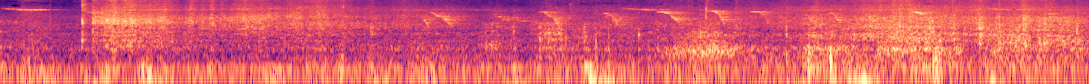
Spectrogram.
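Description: Faint forest ambience: a bird repeating short, high, downward-sweeping calls several times in the second half, over a soft hiss and rustling of brush and dry leaves.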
